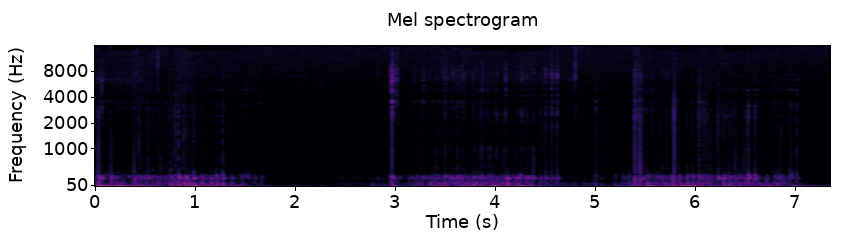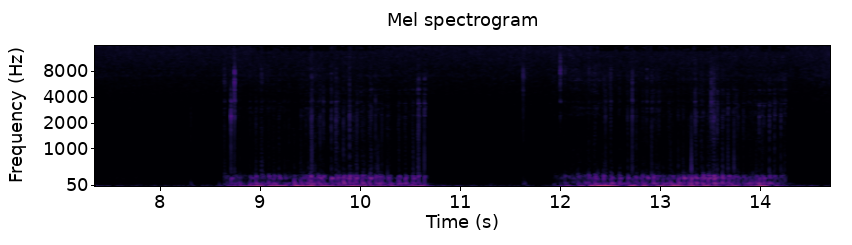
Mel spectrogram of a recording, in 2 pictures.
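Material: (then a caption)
Metal mesh. Long teal acrylic nails on both hands scratch the hollow, domed metal mesh grille of a black microphone. The scratching comes in five bursts separated by quieter pauses, producing a deep, boomy rumble with rapid, irregular crackling ticks layered on top.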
